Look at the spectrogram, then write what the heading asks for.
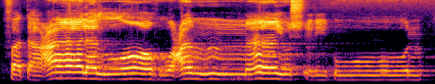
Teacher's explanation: را کے نیچے زیر، را کو باریک پڑھیں گے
